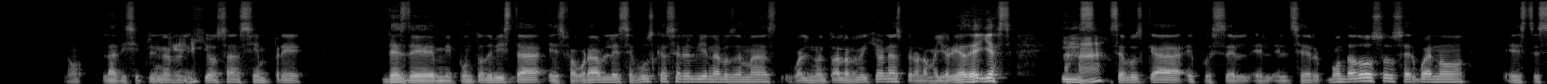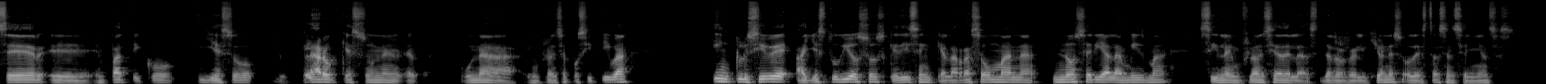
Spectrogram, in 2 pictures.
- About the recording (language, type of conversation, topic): Spanish, podcast, ¿Qué papel tienen las personas famosas en la cultura?
- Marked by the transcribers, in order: laughing while speaking: "de ellas"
